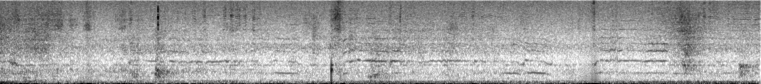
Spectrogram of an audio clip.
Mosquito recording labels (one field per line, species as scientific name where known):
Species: Culex pipiens complex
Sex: female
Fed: unfed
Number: one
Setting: cup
